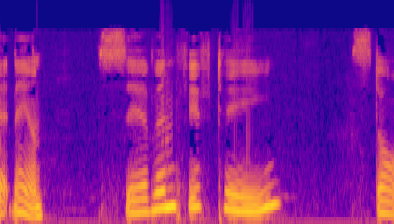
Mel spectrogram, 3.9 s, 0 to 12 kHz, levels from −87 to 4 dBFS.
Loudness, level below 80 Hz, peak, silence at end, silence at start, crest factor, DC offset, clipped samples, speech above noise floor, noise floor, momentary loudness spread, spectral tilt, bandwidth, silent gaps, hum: -11 LUFS; -44 dBFS; 0 dBFS; 0 s; 0 s; 12 dB; under 0.1%; 0.5%; 38 dB; -48 dBFS; 19 LU; -6.5 dB/octave; 7.8 kHz; none; none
